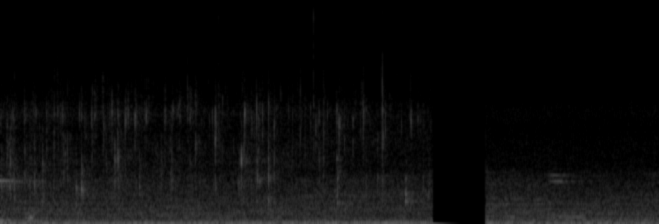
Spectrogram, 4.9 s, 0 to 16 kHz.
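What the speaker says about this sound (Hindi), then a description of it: "अब 2 मिनट दूसरी साइड से भी फ्राई कर लेते हैं इसको।" Chicken vegetable kababs frying in a pan over a medium flame, giving off a steady, quiet sizzle and crackle throughout, briefly cut to silence near the end.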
